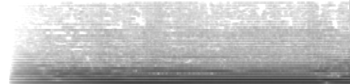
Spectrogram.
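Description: One long note blown on a horn-like wind instrument, swelling in over the first second and then held steady at one pitch.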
